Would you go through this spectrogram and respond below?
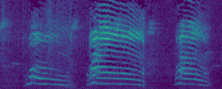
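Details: Kitten named Tucker, closed in a small bathroom and asking to get out, meows three times: long, strained cries that bend downward, the middle one longest, over a low steady indoor hum.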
